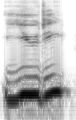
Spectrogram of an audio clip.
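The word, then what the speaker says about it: Eudie: My name is Yudi. It's spelled e u d i e.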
